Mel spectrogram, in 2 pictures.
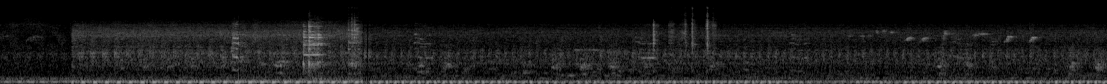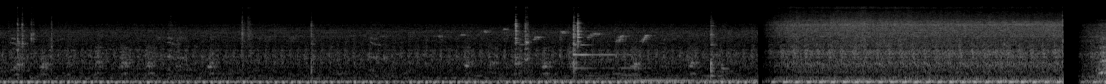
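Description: A small engine running steadily, a low hum with a fast even pulse, with scattered light clicks and knocks over it.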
